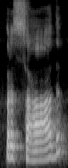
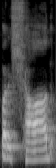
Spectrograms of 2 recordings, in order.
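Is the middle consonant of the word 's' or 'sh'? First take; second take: s; sh. First: The middle consonant is said as plain 's'. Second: The middle consonant is said as 'sh'. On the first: The speaker calls it right. "असी पाठ उच्चारण करांगे" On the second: The speaker calls it wrong. "सस्से अखर के पैर में बिंदी लगा के पाठ असी प्रसाद इस ढंग नाल उच्चारण नहीं करना"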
